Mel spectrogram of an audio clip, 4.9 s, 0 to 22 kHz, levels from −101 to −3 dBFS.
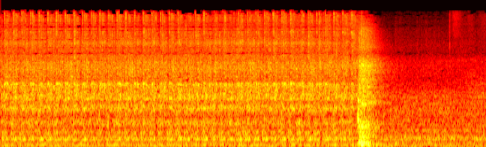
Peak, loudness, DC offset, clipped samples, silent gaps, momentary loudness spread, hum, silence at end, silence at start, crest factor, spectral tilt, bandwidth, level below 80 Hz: -4 dBFS; -23 LUFS; under 0.1%; under 0.1%; none; 17 LU; none; 0 s; 0 s; 22 dB; -2.5 dB/octave; 16.5 kHz; -38 dBFS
